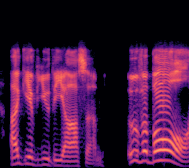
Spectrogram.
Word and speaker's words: Uwe Boll: in Germany folks I'll give you the awesome oova Bowl how do you do is UVA did I can't pronounce that right you did it perfect okay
